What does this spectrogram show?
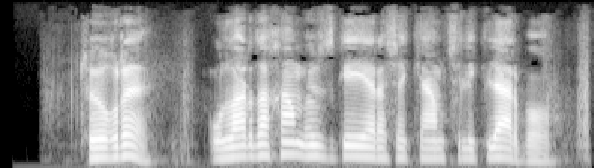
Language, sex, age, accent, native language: Uzbek, male, 18-24, Navoiy, Uzbek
